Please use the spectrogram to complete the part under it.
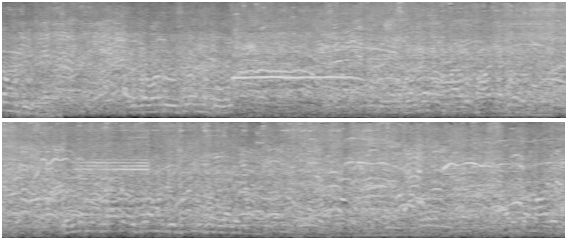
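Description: A large crowd of men shouts and cheers outdoors.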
